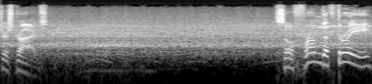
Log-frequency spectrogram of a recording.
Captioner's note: cheering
